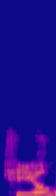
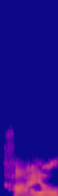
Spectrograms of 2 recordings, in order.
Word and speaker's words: Kiel: Her husband, Rabbi Akiva Posner, was the rabbi of, do you pronounce it Kiel or Kiel, Germany? I think it's Kiel, yeah.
